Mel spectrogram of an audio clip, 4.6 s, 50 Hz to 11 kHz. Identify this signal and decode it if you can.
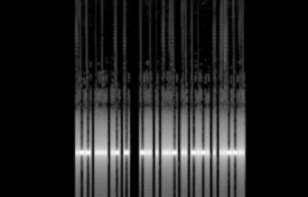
Morse code, heard as a keyed tone, about 48 wpm, 700 Hz. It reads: WHAT DEVICE?
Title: Sentences from Top 1500 Words 50wpm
